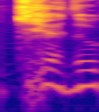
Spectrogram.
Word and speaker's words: Kelanao: Et on a un certain Kelanao, à prononcer Kelanao comme il le dit lui-même.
